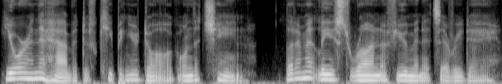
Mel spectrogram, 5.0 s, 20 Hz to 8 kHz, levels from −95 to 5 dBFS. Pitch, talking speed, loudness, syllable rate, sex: 125 Hz, 275 wpm, -18 LUFS, 6.4 syllables/s, male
